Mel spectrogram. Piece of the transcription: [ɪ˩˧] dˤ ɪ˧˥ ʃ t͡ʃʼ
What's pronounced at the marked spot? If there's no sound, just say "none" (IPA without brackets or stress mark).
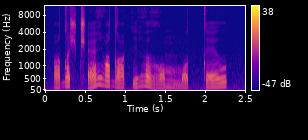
ɪ˩˧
